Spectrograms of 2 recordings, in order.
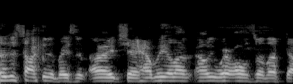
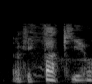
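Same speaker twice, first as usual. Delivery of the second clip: testy, snippy whisper; 4 semitones higher, 7 dB quieter than usual. Answering the other player's question about the tiny army, snippy. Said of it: "get snippy with me".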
